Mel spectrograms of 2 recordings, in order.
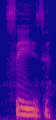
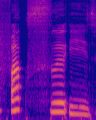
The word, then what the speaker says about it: foxes: fox is 이렇게 발음되지 않도록 조심하시고요. es를 약하게 본래 모음에 강한 소리를 주고 이렇게 발음을 합니다.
